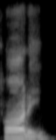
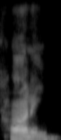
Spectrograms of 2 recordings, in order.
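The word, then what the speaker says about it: Taney: by Chief Justice Tani it's pronounced Tawny but it is spelled t-a-n-e-y chief justice Tawny um this is widely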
